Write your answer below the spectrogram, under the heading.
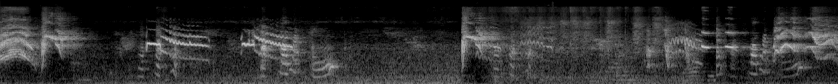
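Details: A green parrot, mitthu or tota in local speech, produces high harsh screeches and falling rasping notes in separated bursts, with quieter gaps between the loud outbursts.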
